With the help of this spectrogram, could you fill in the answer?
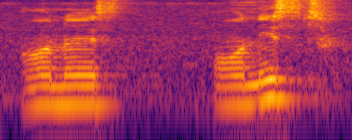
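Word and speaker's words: honest: लेकिन कई शब्दों में एच मूक यानी कि साइलेंट रहता है। जैसे आवर, ठीक है, आवर, ऑनेस्ट, ठीक है, ऑनेस्ट।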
